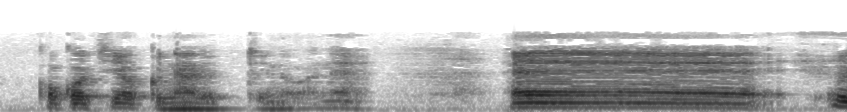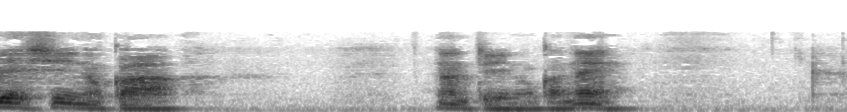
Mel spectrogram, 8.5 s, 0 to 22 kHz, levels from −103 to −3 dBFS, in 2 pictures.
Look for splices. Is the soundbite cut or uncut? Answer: uncut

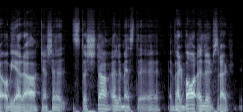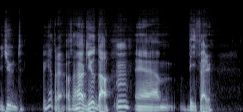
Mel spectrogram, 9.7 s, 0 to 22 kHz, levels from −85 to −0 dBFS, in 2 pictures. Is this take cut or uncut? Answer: cut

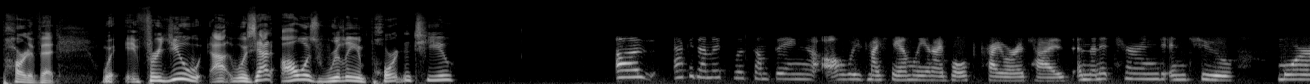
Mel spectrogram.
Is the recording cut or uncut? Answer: uncut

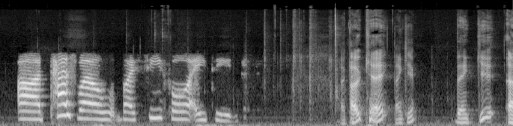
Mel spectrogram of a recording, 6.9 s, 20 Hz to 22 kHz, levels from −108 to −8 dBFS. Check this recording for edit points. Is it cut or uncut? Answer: uncut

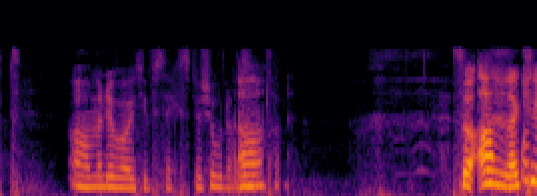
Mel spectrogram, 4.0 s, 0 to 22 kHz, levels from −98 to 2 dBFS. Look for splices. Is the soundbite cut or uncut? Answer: uncut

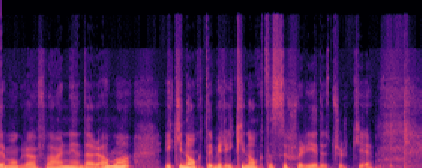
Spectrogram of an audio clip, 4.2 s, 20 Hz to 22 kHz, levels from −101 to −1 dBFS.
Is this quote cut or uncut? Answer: uncut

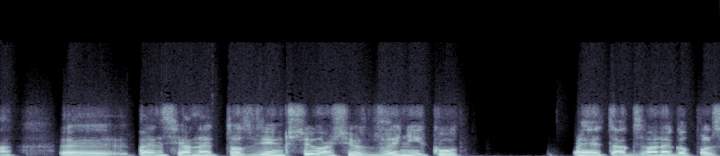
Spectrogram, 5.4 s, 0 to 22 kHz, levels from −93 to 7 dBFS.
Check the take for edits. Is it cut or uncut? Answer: cut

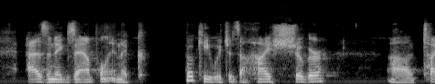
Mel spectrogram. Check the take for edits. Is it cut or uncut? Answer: uncut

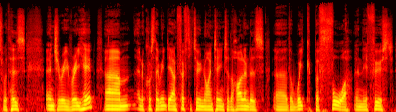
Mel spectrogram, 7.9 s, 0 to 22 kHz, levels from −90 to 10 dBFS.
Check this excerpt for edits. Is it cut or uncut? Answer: cut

